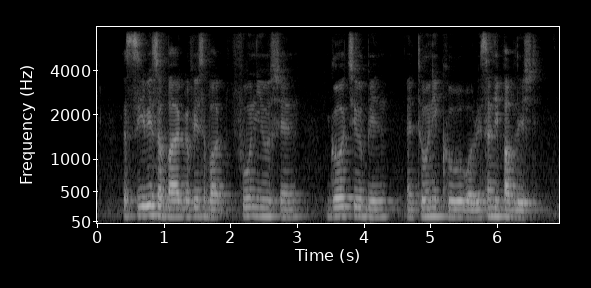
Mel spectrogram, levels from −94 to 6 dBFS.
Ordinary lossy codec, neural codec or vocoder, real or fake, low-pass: AAC, 48 kbps; none; real; 7.2 kHz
